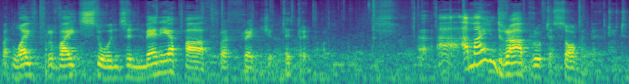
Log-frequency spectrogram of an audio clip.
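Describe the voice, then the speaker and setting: A Scottish storyteller in a radio drama. He takes his time, with a lively, swooping delivery. He is wistful and a little gossipy, drifting into hesitant, confiding asides. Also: medium pitch, unhurried. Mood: rueful, musing. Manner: musing, conversational, hesitant asides. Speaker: narrator.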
